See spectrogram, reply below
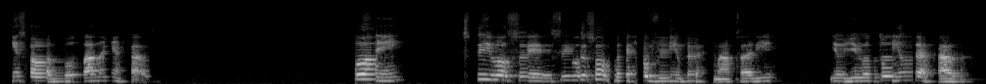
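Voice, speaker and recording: A man's voice: a little high, a bit bright. A man, a math teacher giving a recorded lesson, explaining step by step and often checking in with a rhetorical "né?". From Brazil. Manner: explanatory, repeats points with a rhetorical "né?".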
